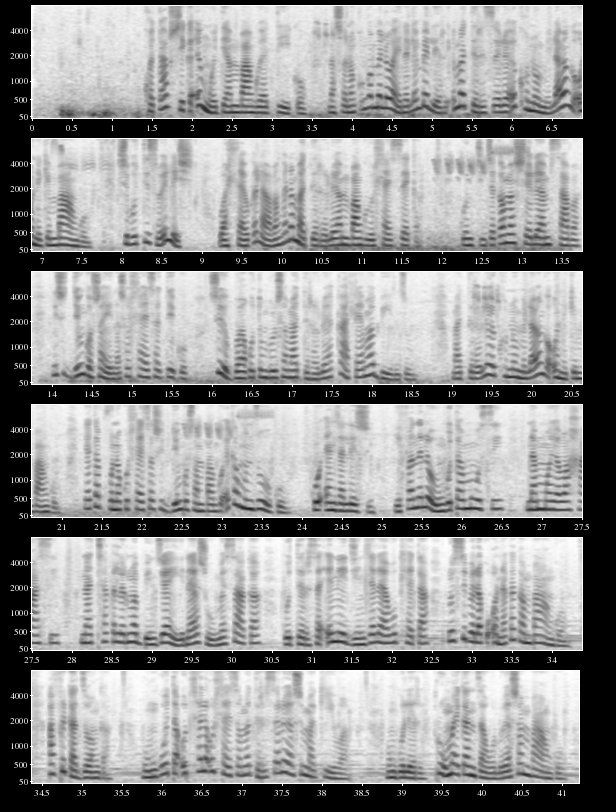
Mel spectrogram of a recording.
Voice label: tsonga; Xitsonga; National Environment Month 2012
